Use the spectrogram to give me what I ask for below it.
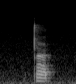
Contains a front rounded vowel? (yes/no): no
